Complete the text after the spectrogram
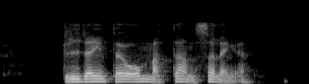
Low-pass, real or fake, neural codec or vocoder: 7.2 kHz; fake; codec, 16 kHz, 8 kbps, FunCodec, trained on Chinese and English, 25 frames a second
